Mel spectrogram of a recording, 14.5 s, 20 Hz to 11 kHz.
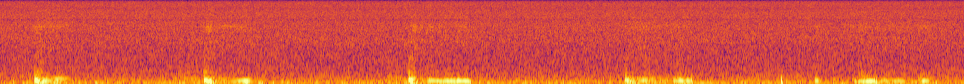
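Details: Koko snoring: soft, low, snorting snores about every three seconds, around 20 a minute, with quiet gaps between.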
